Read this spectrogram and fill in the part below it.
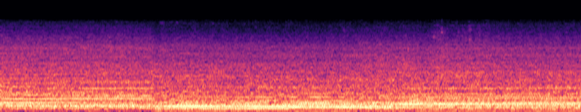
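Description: A race car engine hums steadily at high speed.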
